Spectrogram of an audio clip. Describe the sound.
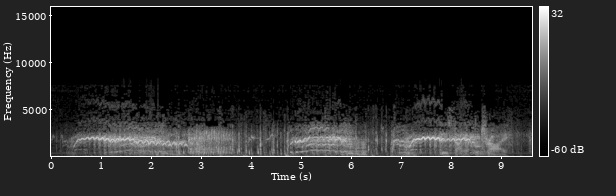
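A horse neighs in three loud, shrill whinnies that rise and waver, with hoof clatter between them.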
